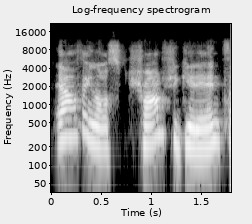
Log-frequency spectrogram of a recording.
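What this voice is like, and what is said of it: Attempted Australian accent. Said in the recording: “sorry, I can't do Australian accent.”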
